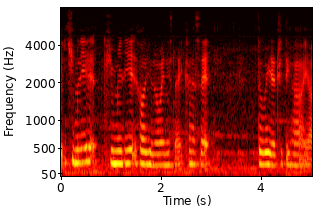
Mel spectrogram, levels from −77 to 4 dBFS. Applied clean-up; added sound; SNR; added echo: none; none; none; none.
